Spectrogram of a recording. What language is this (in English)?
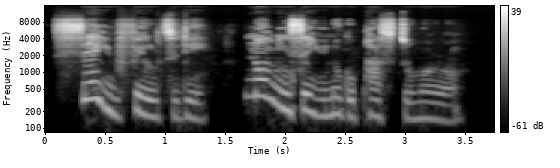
Nigerian Pidgin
